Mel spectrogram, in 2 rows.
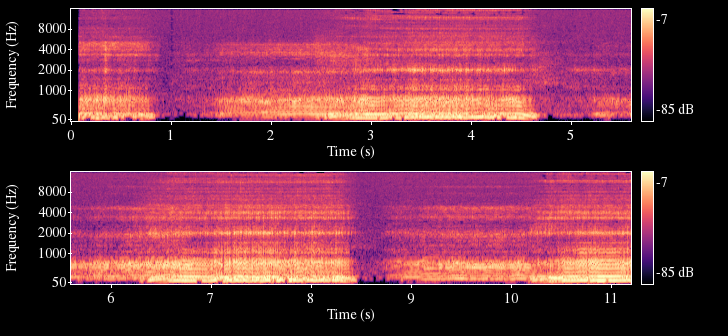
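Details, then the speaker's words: Long, loud, vibrating snores with brief quiet pauses, about 16 breaths a minute, in a quiet room, from an adult brother sleeping during a trip; heavy snoring. "As some of you guys know, I snore a lot. My brother, he's apparently fixed up his snoring u freaking sounds."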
